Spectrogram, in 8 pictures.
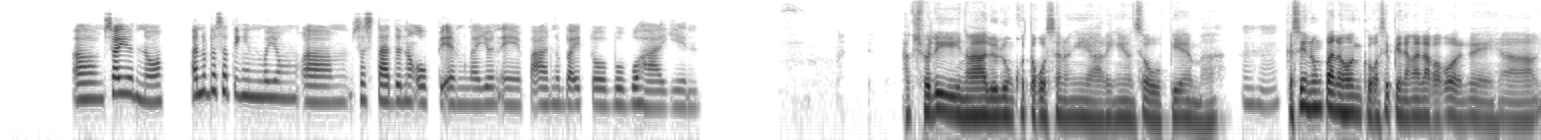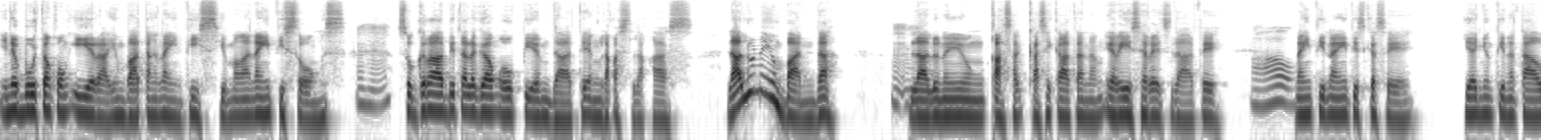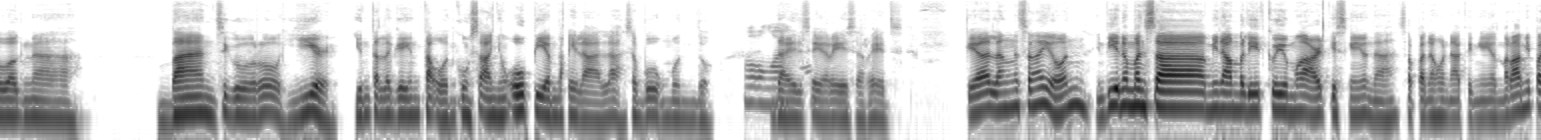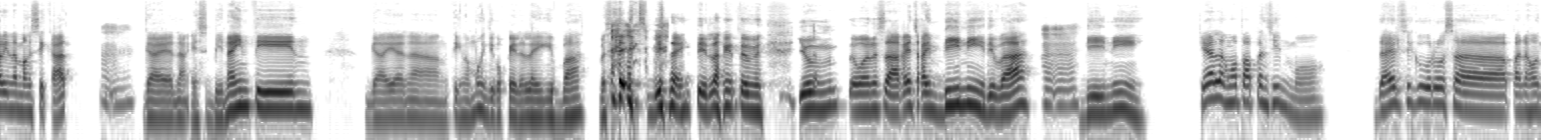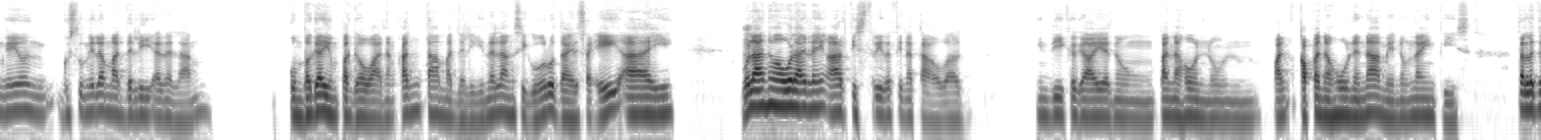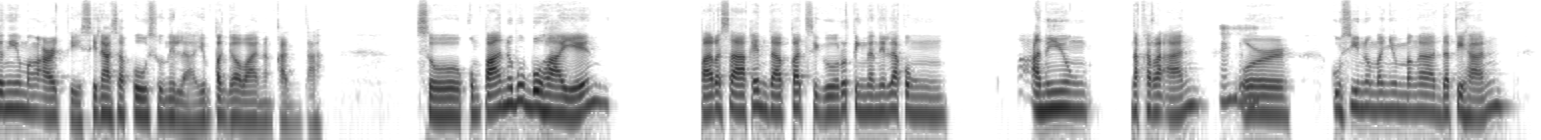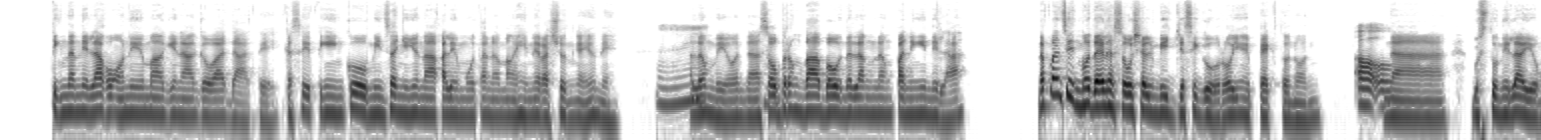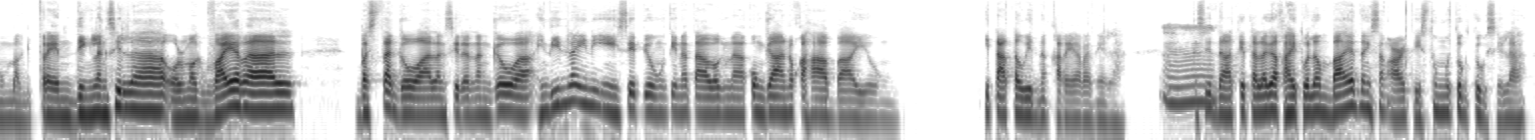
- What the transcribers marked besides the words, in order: laughing while speaking: "basta SB19 lang 'yong tumi"; in English: "artistry"
- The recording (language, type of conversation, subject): Filipino, podcast, Ano ang tingin mo sa kasalukuyang kalagayan ng OPM, at paano pa natin ito mapapasigla?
